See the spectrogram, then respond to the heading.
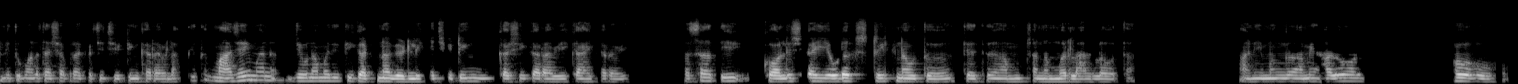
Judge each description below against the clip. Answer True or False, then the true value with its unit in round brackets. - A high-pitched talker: False (140 Hz)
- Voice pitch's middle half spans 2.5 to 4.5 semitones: False (1.4 semitones)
